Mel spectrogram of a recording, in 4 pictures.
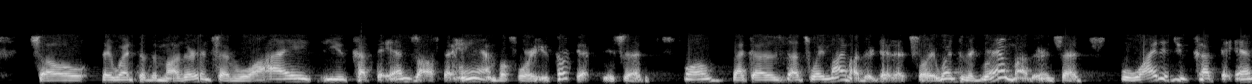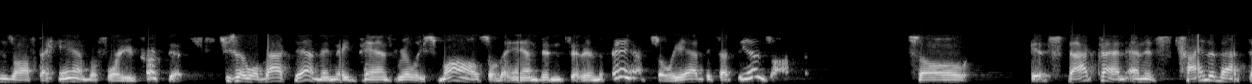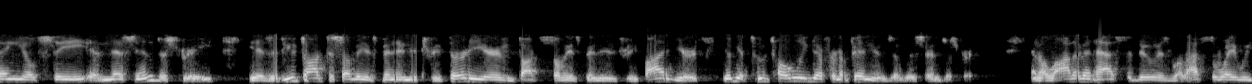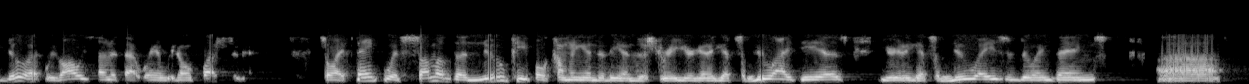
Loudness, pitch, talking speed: -16 LUFS, 115 Hz, 225 wpm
